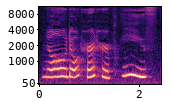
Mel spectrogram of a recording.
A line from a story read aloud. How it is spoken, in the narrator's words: I screamed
